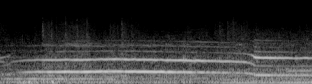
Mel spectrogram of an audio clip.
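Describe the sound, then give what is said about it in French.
A long, sustained wolf howl holds a steady mournful pitch, then slides downward near the end. It's loud, with no talking. “C'est un loup que nous avons entendu hurler.”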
